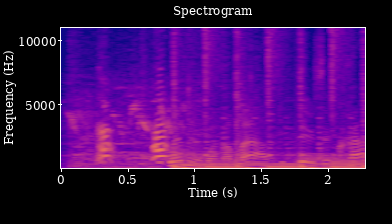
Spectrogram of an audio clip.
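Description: A small dog yips a few times, then an upbeat commercial jingle with a steady beat kicks in about a second in.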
